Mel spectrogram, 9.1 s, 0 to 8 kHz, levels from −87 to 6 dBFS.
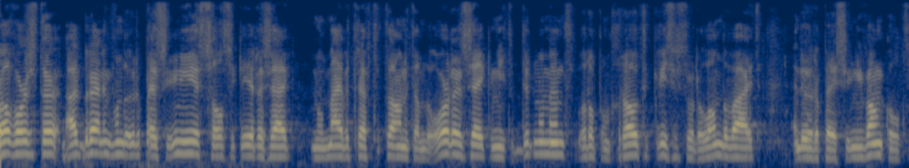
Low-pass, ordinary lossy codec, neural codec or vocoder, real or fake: none; none; codec, 16 kHz, 8 kbps, FunCodec, trained on Chinese and English, 25 frames a second; fake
